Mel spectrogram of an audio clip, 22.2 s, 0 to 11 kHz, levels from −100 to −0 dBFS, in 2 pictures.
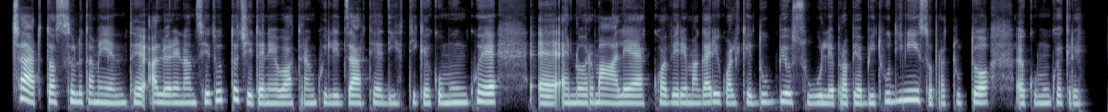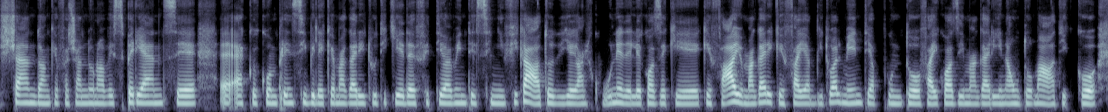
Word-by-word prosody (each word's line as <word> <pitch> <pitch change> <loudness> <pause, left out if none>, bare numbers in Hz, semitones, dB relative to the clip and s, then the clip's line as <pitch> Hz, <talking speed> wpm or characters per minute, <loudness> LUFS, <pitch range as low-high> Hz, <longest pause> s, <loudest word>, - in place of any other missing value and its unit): Certo, 225 -7 +7
assolutamente. 205 -3 0
Allora 195 -1 +3
innanzitutto 210 +7 0
ci 195 -8 0
tenevo 180 -1 +1
a 180 - +2
tranquillizzarti 185 0 -1
e - - +1
a - - 0
dirti 180 +2 -9
che 185 -1 -2
comunque 195 +4 +2 0.3
è 175 -2 +2
è 195 - 0
normale, 190 -1 +2
ecco, 180 +2 -4
avere 190 0 +1
magari 190 +2 +1
qualche 185 -1 -3
dubbio, 210 +3 -1
sulle 180 -4 -1
proprie 180 0 -1
abitudini, 225 +8 0
soprattutto, 190 +1 0 0.3
uhm, 180 -1 -1
comunque 185 +1 -5
crescendo, 180 +2 -2
anche 175 +1 -4
facendo 180 0 -4
nuove 175 0 -3
esperienze, 180 -1 +1 0.2
uhm, - - +2
ecco 185 +1 -1
è - - -9
comprensibile 185 0 -1
che 185 +1 -3
magari 180 0 +1
tu 185 - -7
ti 200 - -12
chieda 185 -1 +1
effettivamente 185 0 -1
il 175 - -5
significato 185 0 +2
di 170 +1 -4
alcune 170 +2 -3
delle 170 0 +1
cose 175 -1 -1
che 170 -1 -1
che 180 +2 -4
fai, 200 +4 +6
o - - -4
magari 195 +4 +1
che 185 -3 -4
fai 175 0 0
abitualmente, 180 +1 -2
appunto, 170 0 -2
fai 165 -1 +1
quasi 175 0 0
magari 170 0 -2
in 170 - -4
automatico. 170 0 0
185 Hz, 170 wpm, -24 LUFS, 175-195 Hz, 0.3 s, Certo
